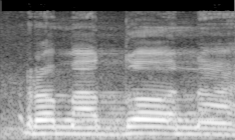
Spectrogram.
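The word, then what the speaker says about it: رَمَضَانَ: an adai fardhi syahri ramadhana hadhihi sanati lillahi ta'ala. Kalau pakai aturan ilmu sorob, ilmu nahu, bacanya Ramadhani. Kalau mengikuti kebiasaan yang banyak, Ramadhana. Ramadhana sah puasanya, Ramadhani juga sah puasanya.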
